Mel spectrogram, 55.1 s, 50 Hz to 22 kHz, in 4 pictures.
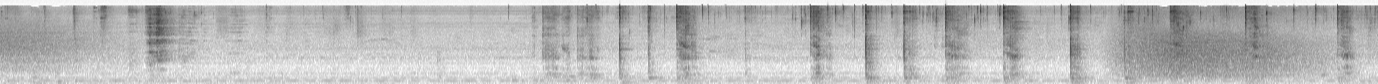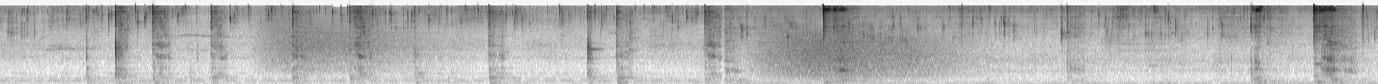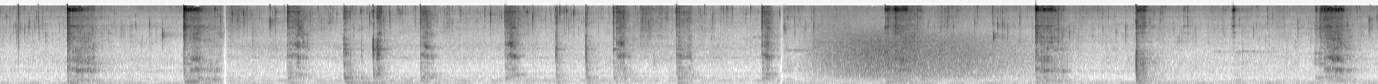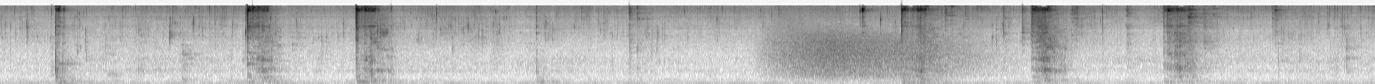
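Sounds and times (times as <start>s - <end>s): oil sizzling: 16.4s - 19.2s.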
